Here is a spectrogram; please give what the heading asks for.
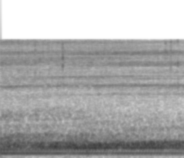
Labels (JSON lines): {"label": "anthrophony, boat engine", "recorder": "HydroMoth"}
